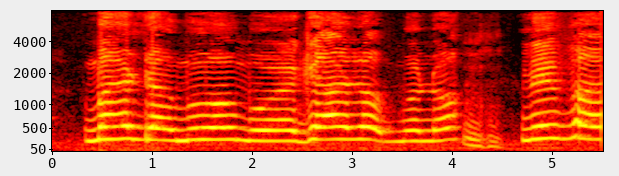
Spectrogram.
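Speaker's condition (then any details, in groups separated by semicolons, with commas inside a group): Cerebral palsy; speaks slowly, speaking effortful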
